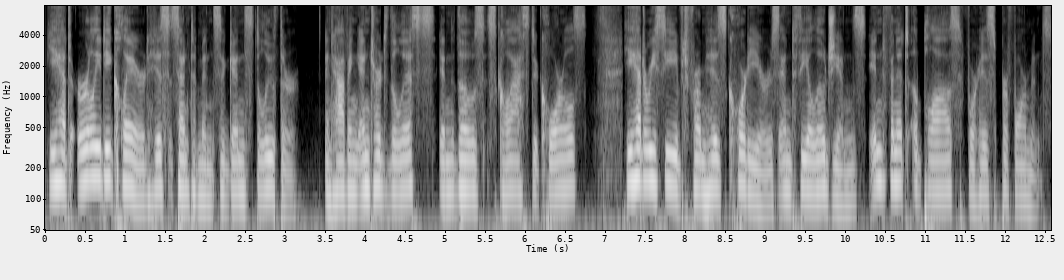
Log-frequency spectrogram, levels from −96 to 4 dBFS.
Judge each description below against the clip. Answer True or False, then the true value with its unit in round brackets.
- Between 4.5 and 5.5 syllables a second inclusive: True (5.0 syllables/s)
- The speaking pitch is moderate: False (120 Hz)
